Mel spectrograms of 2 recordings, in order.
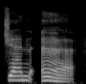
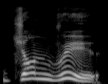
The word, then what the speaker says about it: genre: It's not "jen-er". It's "zhon-roo" with a soft zh sound like the S in measure.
